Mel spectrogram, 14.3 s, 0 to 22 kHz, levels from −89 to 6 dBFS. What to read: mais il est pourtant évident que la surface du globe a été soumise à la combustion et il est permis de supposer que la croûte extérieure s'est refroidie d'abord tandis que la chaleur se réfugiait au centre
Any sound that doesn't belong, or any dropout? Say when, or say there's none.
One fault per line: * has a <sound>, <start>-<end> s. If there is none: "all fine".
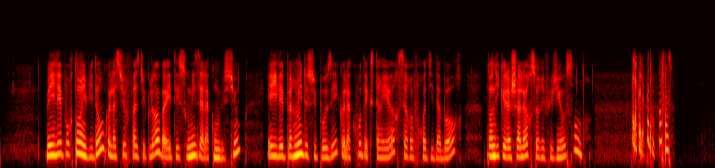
* has a chirp, 12.6-13.5 s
